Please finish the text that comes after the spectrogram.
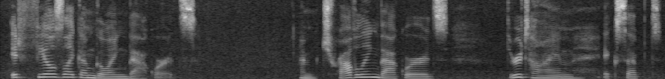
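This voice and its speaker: An actress playing a young female university student in a radio drama, reflecting quietly and sometimes dropping to a whisper. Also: medium pitch, a little hiss or hum, lightly acted. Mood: troubled. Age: young adult.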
